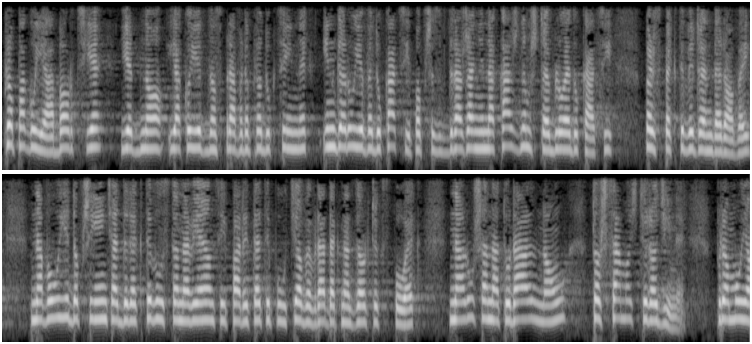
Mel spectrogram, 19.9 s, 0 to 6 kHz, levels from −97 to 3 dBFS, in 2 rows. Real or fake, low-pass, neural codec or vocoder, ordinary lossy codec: real; 5.4 kHz; none; none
